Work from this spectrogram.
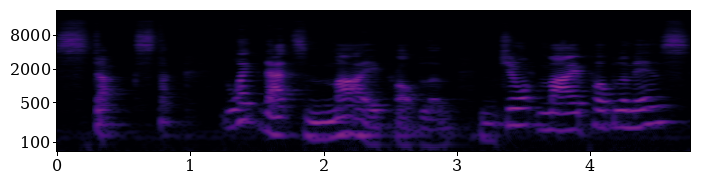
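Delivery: high grumbly complaining voice. Telling a story, the narrator voices a man complaining to a woman: grumbling. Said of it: "He grumbles and just says".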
